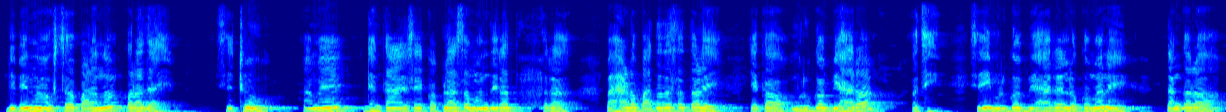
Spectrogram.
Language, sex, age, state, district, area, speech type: Odia, male, 60+, Odisha, Dhenkanal, rural, spontaneous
